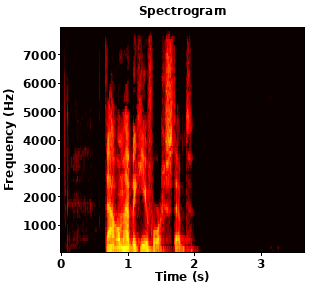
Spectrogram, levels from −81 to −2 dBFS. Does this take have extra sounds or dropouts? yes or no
no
